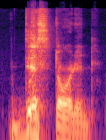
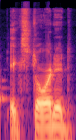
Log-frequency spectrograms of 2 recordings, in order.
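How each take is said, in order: First: "Distorted" said slowly with a clear di- start; corrected word. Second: Low, soft "extorted" with an ex- start; wrong word. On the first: Correcting the chat's misword, deliberate "Distorted". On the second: Reading back the chat's misword "extorted", quiet. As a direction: say "extorted", the misheard word from chat. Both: Shown as a demonstration. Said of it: "the word you're looking for is distorted".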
